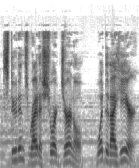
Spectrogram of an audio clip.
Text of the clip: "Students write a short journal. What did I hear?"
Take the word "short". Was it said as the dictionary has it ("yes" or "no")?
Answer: yes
